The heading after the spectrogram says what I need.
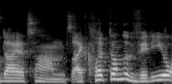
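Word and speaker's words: diatom: It's not pronounced to trauma. It's pronounced datom.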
